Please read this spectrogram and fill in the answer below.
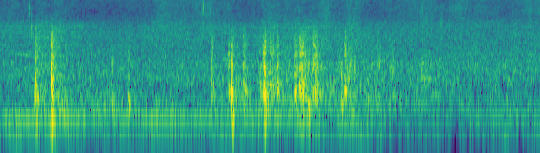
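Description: Distant aerial fireworks going off: a string of booms and crackles, the sharpest about half a second and two seconds in.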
